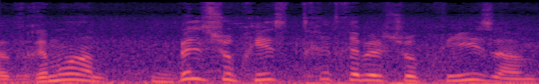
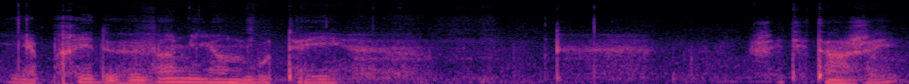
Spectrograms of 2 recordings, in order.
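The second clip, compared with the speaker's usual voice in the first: hushed tour guide whisper; 6 semitones lower, 13 dB quieter than usual. Real, not acted. Whispering tour in champagne cellars.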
